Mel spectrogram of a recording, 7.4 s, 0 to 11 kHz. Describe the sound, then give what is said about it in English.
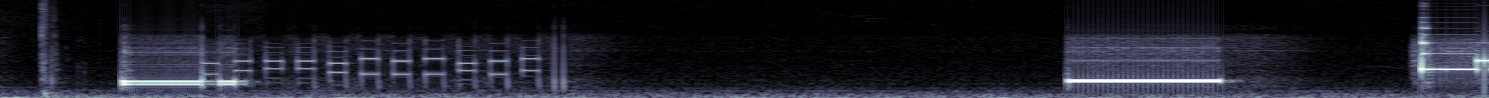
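A quick run of telephone keypad dialing tones, a dozen or so short paired beeps in steady rhythm after a brief dial tone, dialing a 1-800 number, followed later by another steady tone and a rising intercept chime for a disconnected number. “I love dialing phone numbers.”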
